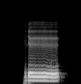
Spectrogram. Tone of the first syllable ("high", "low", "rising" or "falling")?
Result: low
